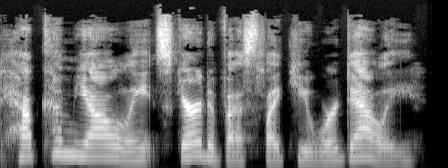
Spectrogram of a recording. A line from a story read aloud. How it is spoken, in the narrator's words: Cherry sighed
